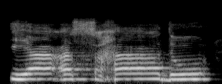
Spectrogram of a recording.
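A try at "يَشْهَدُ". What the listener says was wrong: টান দিচ্ছেন কেন? দরকার পড়ে বানান করবেন। টান দেবেন। ইয়াস হাদু। ইয়াস ইন জবর ইয়াস, হা জবর হা, ইয়াস হা, দাল পেশ দু, ইয়াস হাদু।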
